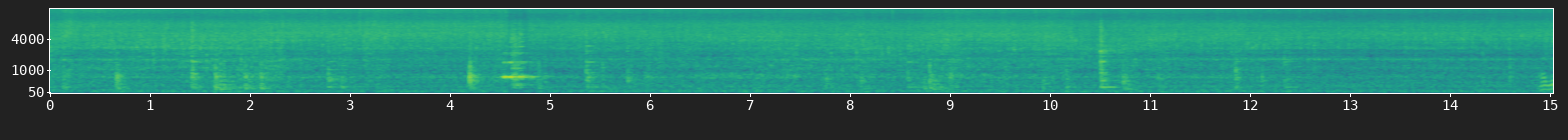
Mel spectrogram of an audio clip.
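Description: Spring roll filling of chicken, cabbage, ginger and garlic stir-fried in a pan: a steady soft sizzle with occasional scraping stirs and light clinks, continuous and close.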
